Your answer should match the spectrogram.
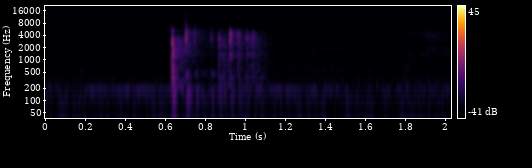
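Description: Two dice thrown onto a tabletop, clattering and tumbling in a quick run of clicks for about half a second, starting just over half a second in, then settling.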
